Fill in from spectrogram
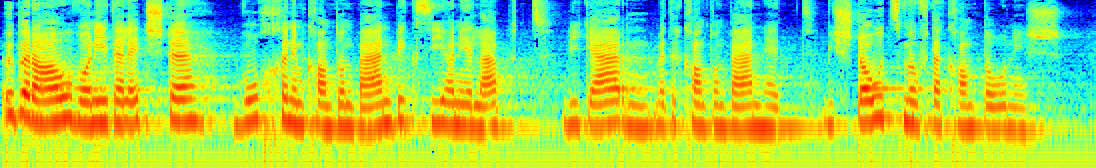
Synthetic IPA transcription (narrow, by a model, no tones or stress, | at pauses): ʔʏbəɾɑlʋɔnɪɪdəlɛt͡ʃtəʋʊχənɪmkʰɑnt̪onbæːrnbɪksiːhɑniɛɾlæptʋiɡæɾnməd̥əɾkʰɑnt̪onbæːɾnɦɛtʋiʃtɔlt͡sməʊfd̥ækʰχɑnt̪oːnɪʃ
